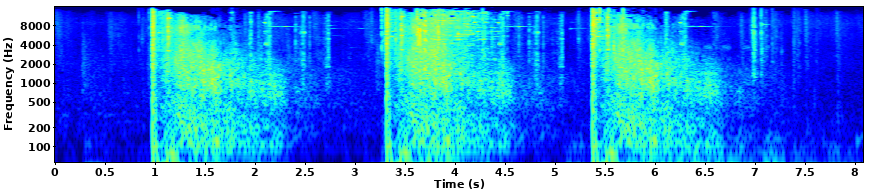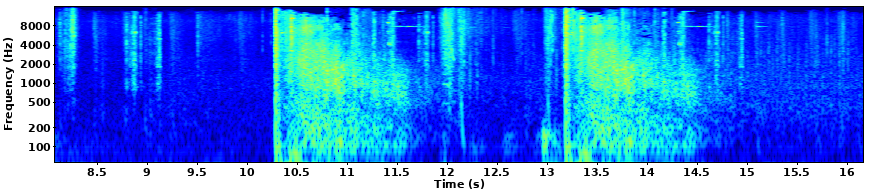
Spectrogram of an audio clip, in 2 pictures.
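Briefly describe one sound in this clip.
Loud gunshots crack and echo away.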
